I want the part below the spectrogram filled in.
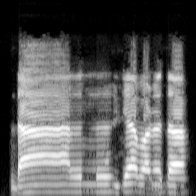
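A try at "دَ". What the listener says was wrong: যেমন ডাল জাবার দা নয়, যেমন বলে এটি কি বলবেন, জা দা। আপনি ইজা করলেন, আলিফ মাদ্দা এক আলিফ পরিমাণ টান দিয়ে করতে হয়, হারাকাত টান না দিয়ে তাড়াতাড়ি করতে হয়।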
